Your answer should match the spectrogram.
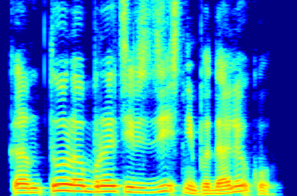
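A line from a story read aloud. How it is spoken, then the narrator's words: Grumbled. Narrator (Russian): проворчал Крепыш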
